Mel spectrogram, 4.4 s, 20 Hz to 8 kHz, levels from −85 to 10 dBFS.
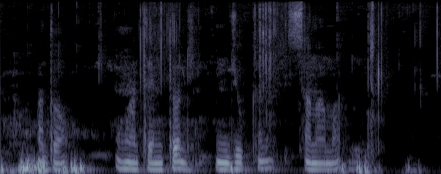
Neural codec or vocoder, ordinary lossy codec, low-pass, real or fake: none; none; none; real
